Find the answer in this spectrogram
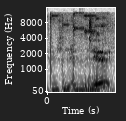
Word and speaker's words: Knuth: Is it Knuth? Canute? Canute. H is silent.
